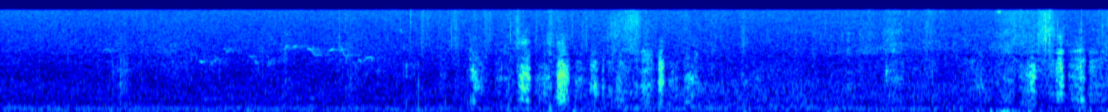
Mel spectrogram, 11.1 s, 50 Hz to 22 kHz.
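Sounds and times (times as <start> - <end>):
dog panting: 4.5 - 7.7, 9.8 - 11.0.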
